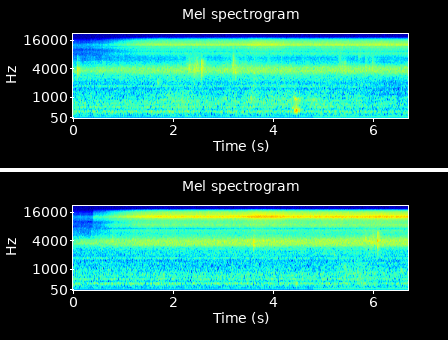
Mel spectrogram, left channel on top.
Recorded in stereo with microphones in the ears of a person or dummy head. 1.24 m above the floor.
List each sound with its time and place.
0.4 s a hiss: 10° right (ahead or behind)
